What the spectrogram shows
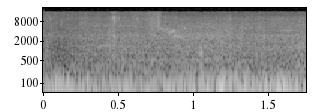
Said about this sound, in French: Oh, le petit vent frais. Tant que j'avais les mains dans les poches, ça allait, mais là, ça pique.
